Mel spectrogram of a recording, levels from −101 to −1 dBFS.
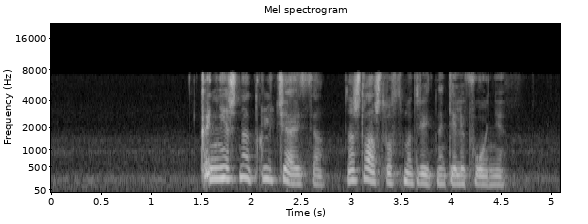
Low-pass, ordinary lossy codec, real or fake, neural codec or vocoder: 7.2 kHz; none; fake; vocoder, 22.05 kHz, 80 mel bands, WaveNeXt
